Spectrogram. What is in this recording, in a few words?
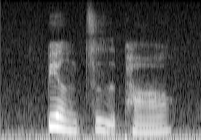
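"bing zi pang", Mandarin Chinese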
